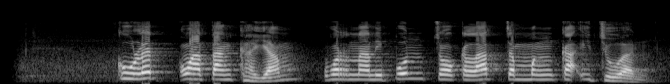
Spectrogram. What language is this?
Javanese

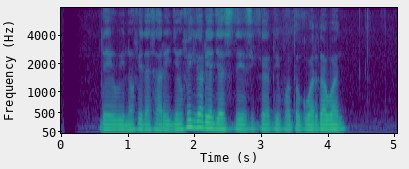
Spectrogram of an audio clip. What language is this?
Sundanese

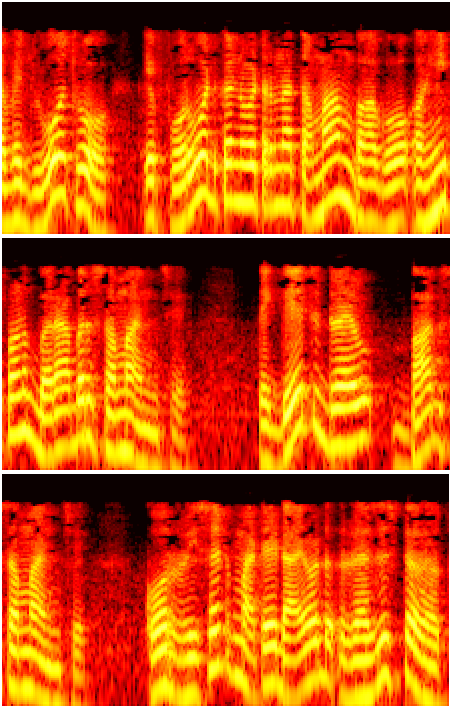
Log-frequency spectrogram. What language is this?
Gujarati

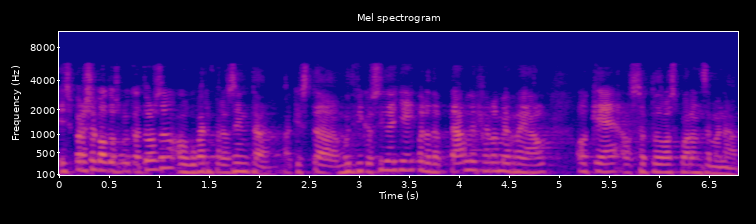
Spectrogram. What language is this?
Catalan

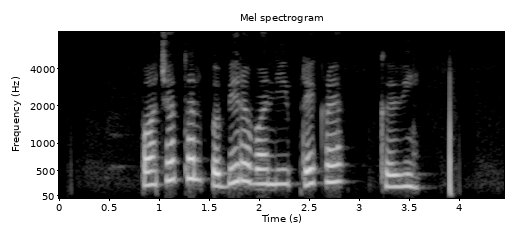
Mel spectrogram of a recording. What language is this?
Pashto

